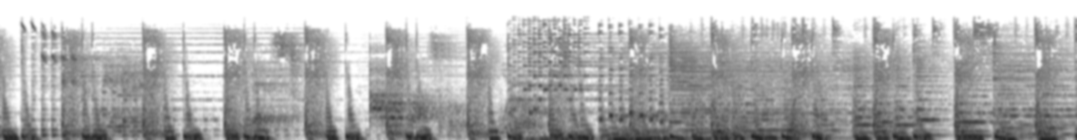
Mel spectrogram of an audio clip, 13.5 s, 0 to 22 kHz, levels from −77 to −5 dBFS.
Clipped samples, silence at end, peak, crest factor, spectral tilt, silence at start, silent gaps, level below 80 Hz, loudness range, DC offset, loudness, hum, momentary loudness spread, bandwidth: under 0.1%; 0 s; -4 dBFS; 14 dB; -4.5 dB/octave; 0 s; none; -24 dBFS; 3 LU; under 0.1%; -20 LUFS; none; 5 LU; 13.5 kHz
